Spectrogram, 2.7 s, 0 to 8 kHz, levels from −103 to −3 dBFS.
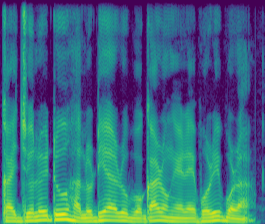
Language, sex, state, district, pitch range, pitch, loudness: Assamese, male, Assam, Kamrup Metropolitan, 115-145 Hz, 130 Hz, -12 LUFS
